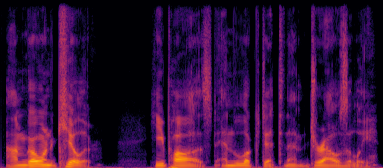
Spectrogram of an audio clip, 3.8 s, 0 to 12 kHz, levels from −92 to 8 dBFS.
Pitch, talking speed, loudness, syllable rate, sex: 100 Hz, 205 wpm, -20 LUFS, 5.4 syllables/s, male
